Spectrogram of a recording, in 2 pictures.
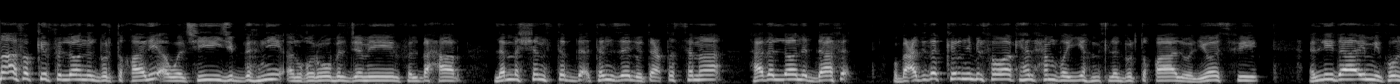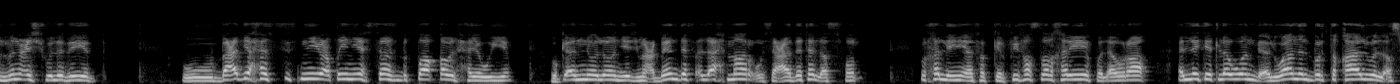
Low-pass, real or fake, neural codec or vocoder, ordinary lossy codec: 7.2 kHz; real; none; MP3, 32 kbps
